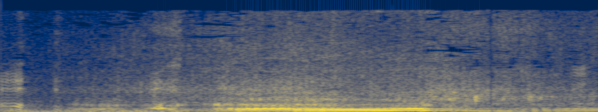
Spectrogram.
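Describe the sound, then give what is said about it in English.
A Mark II Escort rally car engine revs up hard, its pitch climbing and holding loud for about a second before easing off, with some background noise around it. “It's a Mark II Escort, so the passenger windows are there to look out when you're driving forward.”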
